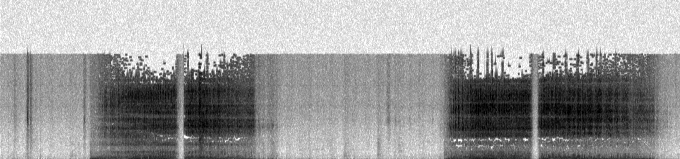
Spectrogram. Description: Ace our Great Dane snoring like an old man!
